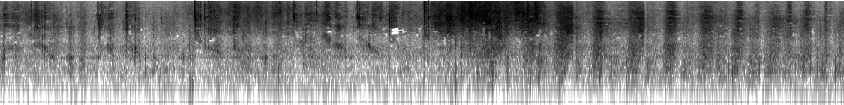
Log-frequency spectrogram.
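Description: Freezer frost being scraped and scooped from a chest freezer's walls by gloved hands, with crackling clicks. From about seven seconds in a mouthful of the frost is bitten and chewed, crisp crunches about two a second.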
